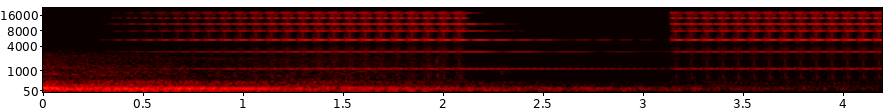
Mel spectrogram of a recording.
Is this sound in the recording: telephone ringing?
yes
